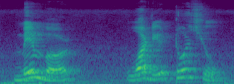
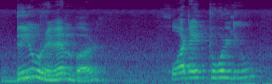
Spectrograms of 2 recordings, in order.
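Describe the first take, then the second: First: "Do you" is reduced almost to nothing. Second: "Do you" is pronounced fully and clearly. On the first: This is a more advanced, foreign-sounding way of saying it. "as a foreigner, they are saying that" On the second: This is the usual Indian way of saying it. "The same line as you Indian, we are saying that"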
